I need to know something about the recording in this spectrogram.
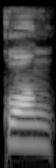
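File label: "gwong1", Cantonese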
